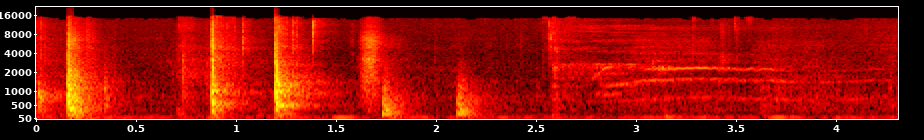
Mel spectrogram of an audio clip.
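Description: Knocking on a wood-panelled wall, about six raps in the first two seconds in an uneven pattern, given as a call for a spirit to knock back. A faint, drawn-out, wavering tone follows near the end.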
